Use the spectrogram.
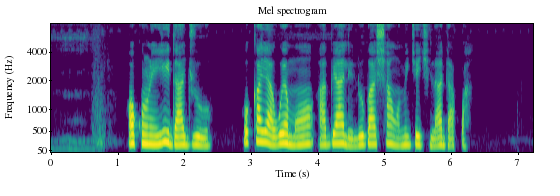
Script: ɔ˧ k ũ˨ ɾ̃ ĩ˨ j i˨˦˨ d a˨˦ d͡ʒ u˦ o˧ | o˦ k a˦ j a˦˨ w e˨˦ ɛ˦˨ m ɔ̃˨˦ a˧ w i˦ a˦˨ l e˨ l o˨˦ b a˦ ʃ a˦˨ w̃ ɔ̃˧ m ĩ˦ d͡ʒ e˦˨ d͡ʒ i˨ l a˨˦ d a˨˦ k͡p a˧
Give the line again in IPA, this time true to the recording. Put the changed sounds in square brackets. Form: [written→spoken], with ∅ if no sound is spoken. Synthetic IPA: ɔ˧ k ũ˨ ɾ̃ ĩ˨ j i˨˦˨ d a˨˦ d͡ʒ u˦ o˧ | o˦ k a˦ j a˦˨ w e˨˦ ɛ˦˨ m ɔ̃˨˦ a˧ [w→b] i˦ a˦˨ l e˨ l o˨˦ b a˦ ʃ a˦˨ w̃ ɔ̃˧ m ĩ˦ d͡ʒ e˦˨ d͡ʒ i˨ l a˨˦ d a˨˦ k͡p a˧

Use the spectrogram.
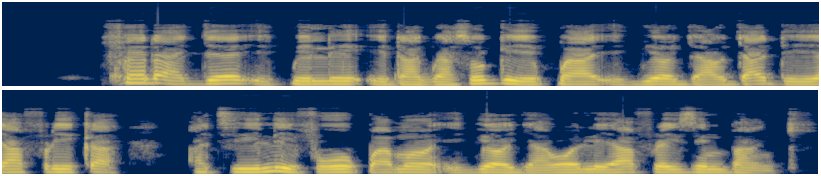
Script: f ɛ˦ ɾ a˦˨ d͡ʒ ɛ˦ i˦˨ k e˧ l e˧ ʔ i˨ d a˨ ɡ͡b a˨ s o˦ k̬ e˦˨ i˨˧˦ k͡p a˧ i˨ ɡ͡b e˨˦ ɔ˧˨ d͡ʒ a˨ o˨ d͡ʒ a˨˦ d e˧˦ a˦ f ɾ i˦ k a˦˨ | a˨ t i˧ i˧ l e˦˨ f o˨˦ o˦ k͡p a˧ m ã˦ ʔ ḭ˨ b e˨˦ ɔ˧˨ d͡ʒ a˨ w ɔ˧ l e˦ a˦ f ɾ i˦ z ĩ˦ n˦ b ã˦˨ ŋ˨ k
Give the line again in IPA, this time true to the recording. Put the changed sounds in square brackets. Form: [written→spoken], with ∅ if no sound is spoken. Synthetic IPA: f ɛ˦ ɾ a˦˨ d͡ʒ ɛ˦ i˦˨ [k→k͡p] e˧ l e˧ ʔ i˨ d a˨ ɡ͡b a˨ s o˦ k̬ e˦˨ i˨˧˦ k͡p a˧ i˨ ɡ͡b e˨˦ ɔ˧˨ d͡ʒ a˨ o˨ d͡ʒ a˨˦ d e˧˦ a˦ f ɾ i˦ k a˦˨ | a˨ t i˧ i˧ l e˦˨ f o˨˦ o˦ k͡p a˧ m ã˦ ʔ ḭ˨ [b→ɡ͡b] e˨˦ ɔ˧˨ d͡ʒ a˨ w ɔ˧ l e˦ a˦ f ɾ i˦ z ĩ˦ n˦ b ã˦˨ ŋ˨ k

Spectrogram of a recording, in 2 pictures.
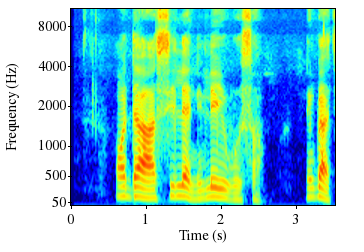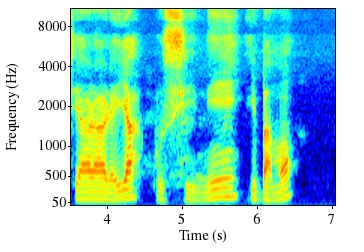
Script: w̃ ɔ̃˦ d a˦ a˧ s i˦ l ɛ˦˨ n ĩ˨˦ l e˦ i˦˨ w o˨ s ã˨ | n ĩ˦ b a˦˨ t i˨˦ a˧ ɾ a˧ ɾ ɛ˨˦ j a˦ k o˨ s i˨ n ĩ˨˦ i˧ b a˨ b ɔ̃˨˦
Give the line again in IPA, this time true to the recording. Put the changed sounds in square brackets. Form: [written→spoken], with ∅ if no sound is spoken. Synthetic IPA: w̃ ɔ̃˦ d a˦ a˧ s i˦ l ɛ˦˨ n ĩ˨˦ l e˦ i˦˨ w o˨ s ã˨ | n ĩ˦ [b→ɡ͡b] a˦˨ t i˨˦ a˧ ɾ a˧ ɾ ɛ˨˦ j a˦ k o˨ s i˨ n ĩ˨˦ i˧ b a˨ [b→m] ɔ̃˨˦

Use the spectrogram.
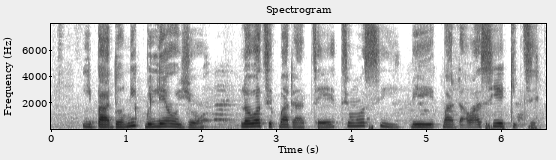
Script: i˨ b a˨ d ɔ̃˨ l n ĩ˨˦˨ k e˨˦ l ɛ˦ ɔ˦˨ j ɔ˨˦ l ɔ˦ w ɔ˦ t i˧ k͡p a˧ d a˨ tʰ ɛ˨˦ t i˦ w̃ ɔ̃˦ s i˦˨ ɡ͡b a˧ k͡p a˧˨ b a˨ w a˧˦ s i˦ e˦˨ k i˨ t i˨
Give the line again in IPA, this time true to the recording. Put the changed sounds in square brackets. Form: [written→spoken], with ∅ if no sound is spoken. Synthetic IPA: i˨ b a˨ d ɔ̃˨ [l→∅] n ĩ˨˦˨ [k→k͡p] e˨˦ l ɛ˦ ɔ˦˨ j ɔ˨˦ l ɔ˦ w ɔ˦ t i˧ k͡p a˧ d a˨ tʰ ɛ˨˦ t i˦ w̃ ɔ̃˦ s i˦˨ ɡ͡b [a˧→e˧] k͡p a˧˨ [b→d] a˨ w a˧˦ s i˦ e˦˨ k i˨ t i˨

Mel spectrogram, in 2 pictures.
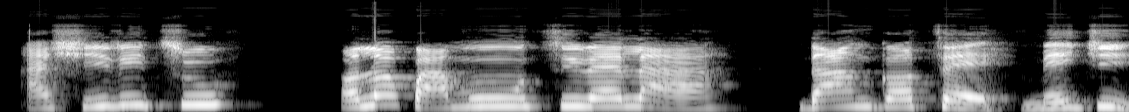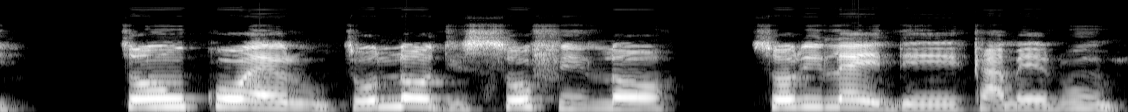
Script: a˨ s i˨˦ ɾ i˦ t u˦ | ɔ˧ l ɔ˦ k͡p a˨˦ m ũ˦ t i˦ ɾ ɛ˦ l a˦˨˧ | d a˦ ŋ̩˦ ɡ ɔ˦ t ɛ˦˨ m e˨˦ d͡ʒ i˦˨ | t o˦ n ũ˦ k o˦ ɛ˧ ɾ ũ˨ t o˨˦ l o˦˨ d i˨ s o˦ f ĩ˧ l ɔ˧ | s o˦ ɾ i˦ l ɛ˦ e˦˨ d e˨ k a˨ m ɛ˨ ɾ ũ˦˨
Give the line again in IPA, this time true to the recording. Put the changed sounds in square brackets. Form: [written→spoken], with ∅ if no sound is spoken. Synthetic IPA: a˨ [s→ʃ] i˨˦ ɾ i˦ t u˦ | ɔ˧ l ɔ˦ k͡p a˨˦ m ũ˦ t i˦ ɾ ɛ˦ l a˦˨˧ | d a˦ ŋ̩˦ ɡ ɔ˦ t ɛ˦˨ m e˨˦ d͡ʒ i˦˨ | t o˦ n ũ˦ k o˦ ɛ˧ ɾ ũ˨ t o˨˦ l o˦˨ d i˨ s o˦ f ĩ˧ l ɔ˧ | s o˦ ɾ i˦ l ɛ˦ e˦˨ d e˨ k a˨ m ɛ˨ ɾ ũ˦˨

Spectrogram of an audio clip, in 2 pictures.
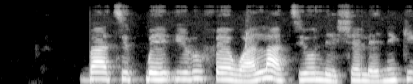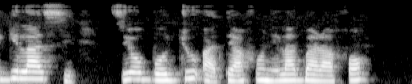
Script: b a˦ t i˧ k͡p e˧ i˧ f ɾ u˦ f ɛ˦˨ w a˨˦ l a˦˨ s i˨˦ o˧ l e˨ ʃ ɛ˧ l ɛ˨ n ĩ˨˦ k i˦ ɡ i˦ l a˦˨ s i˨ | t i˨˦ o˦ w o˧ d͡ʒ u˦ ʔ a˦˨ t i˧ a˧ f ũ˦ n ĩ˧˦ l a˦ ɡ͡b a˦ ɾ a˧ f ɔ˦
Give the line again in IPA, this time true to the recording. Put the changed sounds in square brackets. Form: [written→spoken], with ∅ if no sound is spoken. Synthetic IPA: b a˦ t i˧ k͡p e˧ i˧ [f→∅] ɾ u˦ f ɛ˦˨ w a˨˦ l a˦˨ [s→t] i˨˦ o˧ l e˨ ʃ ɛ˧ l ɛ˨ n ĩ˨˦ k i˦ ɡ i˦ l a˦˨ s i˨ | t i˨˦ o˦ [w→b] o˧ d͡ʒ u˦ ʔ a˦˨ t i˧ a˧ f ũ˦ n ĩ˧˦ l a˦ ɡ͡b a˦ ɾ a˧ f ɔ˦

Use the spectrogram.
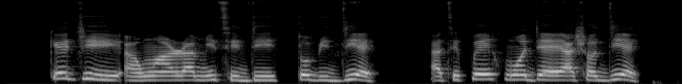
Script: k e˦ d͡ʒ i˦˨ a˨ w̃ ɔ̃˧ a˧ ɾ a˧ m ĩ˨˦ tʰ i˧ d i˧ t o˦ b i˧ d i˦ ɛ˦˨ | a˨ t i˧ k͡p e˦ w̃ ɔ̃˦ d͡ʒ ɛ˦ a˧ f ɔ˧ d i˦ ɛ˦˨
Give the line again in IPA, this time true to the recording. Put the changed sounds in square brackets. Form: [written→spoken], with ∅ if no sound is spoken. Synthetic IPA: k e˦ d͡ʒ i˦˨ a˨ w̃ ɔ̃˧ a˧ ɾ a˧ m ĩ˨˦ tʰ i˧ d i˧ t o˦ b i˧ d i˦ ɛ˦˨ | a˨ t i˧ k͡p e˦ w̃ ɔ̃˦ d͡ʒ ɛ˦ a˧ [f→ʃ] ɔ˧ d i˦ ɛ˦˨

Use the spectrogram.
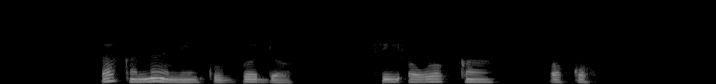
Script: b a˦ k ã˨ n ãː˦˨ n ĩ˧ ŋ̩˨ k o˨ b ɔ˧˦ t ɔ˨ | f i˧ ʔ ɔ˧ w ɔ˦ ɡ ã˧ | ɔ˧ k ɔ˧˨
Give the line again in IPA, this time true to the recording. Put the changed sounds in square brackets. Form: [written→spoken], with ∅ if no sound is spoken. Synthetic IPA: b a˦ k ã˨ n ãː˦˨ n ĩ˧ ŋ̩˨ k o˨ [b→ɡ͡b] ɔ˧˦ [t→d] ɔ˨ | f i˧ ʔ ɔ˧ w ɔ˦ [ɡ→k] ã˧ | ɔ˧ k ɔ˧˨

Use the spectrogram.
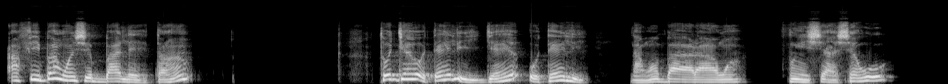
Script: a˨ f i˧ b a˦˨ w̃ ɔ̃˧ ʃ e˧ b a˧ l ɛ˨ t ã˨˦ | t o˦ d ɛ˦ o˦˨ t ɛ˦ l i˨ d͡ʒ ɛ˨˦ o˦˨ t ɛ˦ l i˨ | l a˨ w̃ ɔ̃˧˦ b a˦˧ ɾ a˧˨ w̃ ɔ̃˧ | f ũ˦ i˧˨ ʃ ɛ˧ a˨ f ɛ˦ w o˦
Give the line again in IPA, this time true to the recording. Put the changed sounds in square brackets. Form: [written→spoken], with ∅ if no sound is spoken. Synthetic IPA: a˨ f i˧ b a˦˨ w̃ ɔ̃˧ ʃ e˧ b a˧ l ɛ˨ t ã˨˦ | t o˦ [d→d͡ʒ] ɛ˦ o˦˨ t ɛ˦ l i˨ d͡ʒ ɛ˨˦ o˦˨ t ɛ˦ l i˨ | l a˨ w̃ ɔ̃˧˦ b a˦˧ ɾ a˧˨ w̃ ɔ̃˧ | f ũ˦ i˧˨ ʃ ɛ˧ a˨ [f→ʃ] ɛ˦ w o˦

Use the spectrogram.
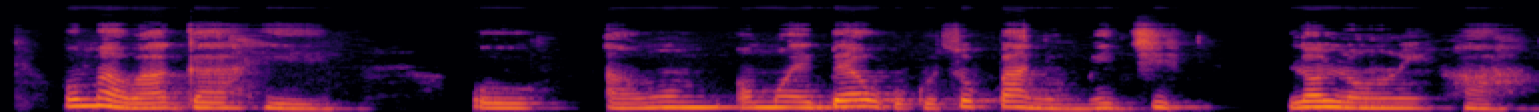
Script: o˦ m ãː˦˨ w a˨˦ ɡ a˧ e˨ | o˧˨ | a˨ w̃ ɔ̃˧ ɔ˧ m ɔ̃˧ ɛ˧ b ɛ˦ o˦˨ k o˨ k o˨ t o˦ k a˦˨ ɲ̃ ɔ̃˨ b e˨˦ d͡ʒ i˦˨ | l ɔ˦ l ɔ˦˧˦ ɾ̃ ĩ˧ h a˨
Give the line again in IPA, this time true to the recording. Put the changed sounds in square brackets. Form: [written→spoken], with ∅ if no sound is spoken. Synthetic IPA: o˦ m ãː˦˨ w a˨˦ ɡ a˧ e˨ | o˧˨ | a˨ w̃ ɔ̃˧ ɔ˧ m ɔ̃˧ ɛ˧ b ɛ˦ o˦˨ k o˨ k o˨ t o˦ [k→k͡p] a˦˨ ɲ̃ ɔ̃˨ [b→m] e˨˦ d͡ʒ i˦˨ | l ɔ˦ l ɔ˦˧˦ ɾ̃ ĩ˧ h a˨

